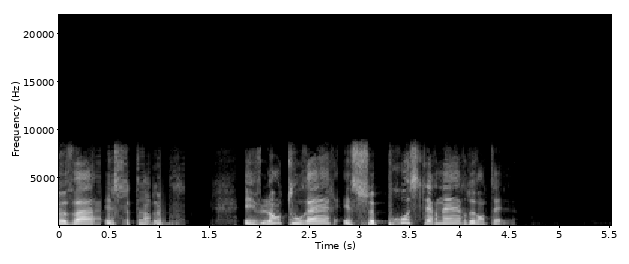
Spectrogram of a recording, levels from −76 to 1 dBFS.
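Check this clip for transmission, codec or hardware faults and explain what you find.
Three faults are audible in this speech recording.

From 0.32 to 1.42 s there is robotic sound from repeated short buffers. New audio was likely arriving too slowly, so playback looped a tiny fragment, about 5 ms, over most of this stretch. The looping imposes a rigid 200 Hz metallic buzz that only loosely tracks the speech.

At 2.01 to 2.03 s the playback skips ahead. Roughly a second of audio was dropped while later material was already queued, and the two sides were butted together with no fill. The result is an abrupt jump with a chunk of speech simply missing.

From 3.69 to 5.46 s, right after "et se", there is a jitter buffer speed-up. The buffer held more audio than its target and trimmed short pitch-period slices repeatedly, about half a second in total. Speech runs about 26% faster at unchanged pitch and sounds hurried.

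Throughout, the Opus call path limits the audio to about 8 kHz bandwidth and adds its usual coding noise.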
